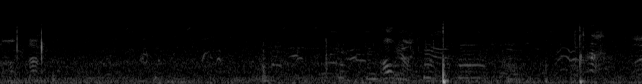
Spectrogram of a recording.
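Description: A football struck hard once for a corner kick, a sharp thump a little past halfway, with a second, softer thump near the end. Players' short shouts sound around it.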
